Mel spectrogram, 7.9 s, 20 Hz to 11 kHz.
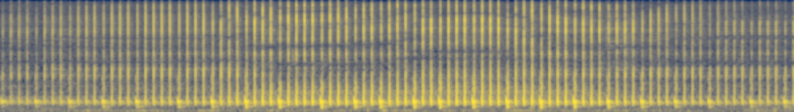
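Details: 2013 MacBook Air: sharp, very even clicks about three a second over near silence, a repeating mechanical click inside the laptop, source not pinned down.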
